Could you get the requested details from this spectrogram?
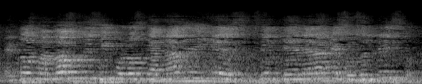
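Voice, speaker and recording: A Mexican man preaching an animated, conversational sermon in a church hall, calling the congregation to repeat after him. His voice sits high and rings through the room. It is picked up from a distant mic, with background noise underneath. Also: fairly quick. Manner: animated, conversational, leads call-and-response.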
